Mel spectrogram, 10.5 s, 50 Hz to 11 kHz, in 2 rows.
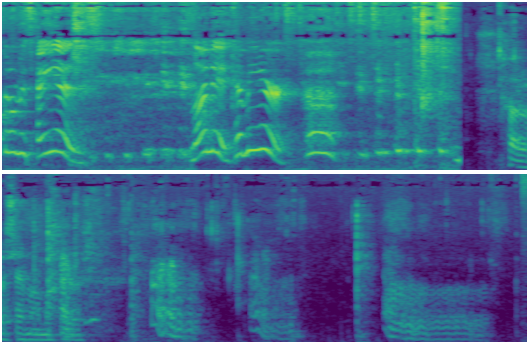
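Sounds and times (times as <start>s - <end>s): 
speech: 0.0s - 8.0s
laughter: 0.8s - 2.3s, 2.9s - 4.6s
dog growling: 5.8s - 10.3s.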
